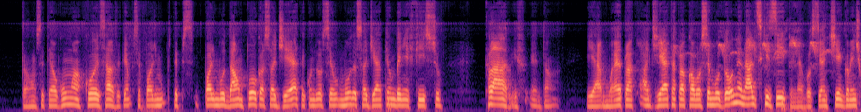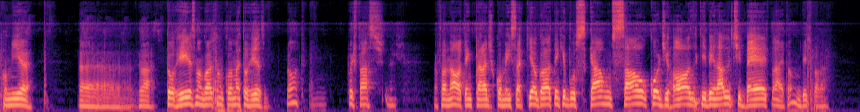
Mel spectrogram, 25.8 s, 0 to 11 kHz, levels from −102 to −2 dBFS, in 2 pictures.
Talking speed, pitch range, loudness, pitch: 215 wpm, 130-150 Hz, -25 LUFS, 140 Hz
